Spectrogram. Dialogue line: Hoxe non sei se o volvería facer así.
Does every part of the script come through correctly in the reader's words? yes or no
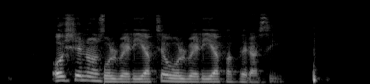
no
